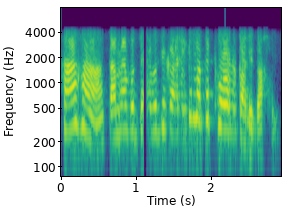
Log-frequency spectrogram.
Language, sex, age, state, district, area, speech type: Odia, female, 60+, Odisha, Jharsuguda, rural, conversation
